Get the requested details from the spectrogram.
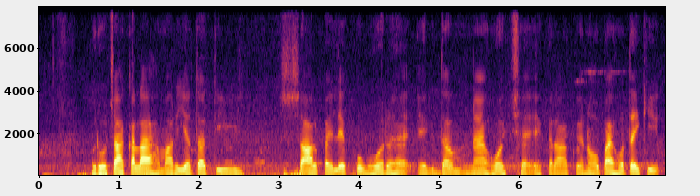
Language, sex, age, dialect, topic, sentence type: Maithili, male, 41-45, Angika, agriculture, question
